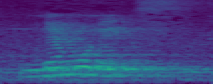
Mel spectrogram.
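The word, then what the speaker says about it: mnemonics: देखिए नेमोनिक्स में am silent रहता है, नेमोनिक्स।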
